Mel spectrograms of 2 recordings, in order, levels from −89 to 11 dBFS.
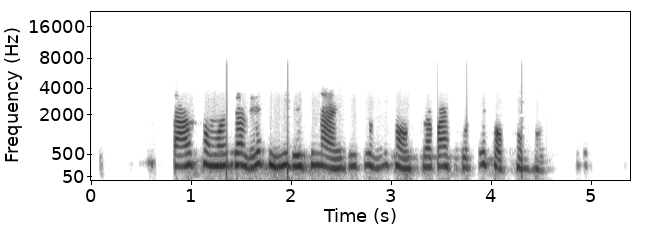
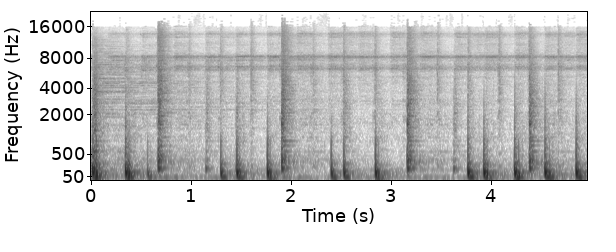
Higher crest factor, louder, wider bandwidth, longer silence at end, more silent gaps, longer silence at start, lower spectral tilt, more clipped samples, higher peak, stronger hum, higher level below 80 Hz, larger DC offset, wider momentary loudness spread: about the same, 14 dB vs 18 dB; first, -14 LUFS vs -19 LUFS; second, 3.7 kHz vs 18 kHz; first, 0.9 s vs 0 s; neither; first, 0.55 s vs 0 s; first, -9.5 dB/octave vs -5.5 dB/octave; neither; about the same, -2 dBFS vs 0 dBFS; neither; second, -50 dBFS vs -24 dBFS; neither; about the same, 10 LU vs 11 LU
